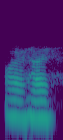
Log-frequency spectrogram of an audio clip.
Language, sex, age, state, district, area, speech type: Assamese, female, 30-45, Assam, Tinsukia, urban, conversation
